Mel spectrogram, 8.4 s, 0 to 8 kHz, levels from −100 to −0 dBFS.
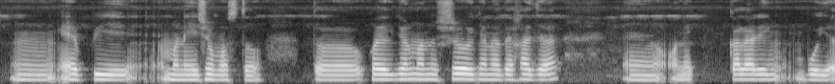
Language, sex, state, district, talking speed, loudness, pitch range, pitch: Bengali, female, Assam, Hailakandi, 110 wpm, -16 LUFS, 170-185 Hz, 180 Hz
